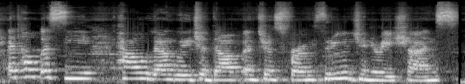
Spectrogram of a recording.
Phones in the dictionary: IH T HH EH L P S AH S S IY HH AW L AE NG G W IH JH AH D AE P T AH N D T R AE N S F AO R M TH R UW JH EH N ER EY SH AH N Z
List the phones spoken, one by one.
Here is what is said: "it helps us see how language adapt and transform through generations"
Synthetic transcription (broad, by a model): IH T HH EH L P AH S S IY HH AW L AE NG G W IH JH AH D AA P T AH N T R AE N S F AO R M TH R UW JH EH N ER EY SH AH N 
